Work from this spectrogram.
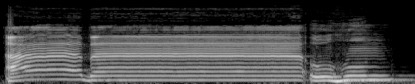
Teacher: مد متصل ہے، اس کو بھی 3 الف تک لمبا کر کے پڑھیں گے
